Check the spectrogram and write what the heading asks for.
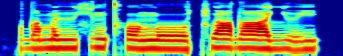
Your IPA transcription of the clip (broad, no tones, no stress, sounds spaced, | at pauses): dˤ ə˞ m ɨː ç ə ŋ tʰ ɔ ŋ oː c uː dˤ aː ʎ ɨ j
